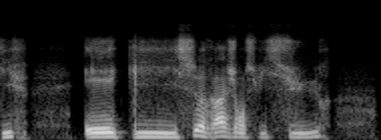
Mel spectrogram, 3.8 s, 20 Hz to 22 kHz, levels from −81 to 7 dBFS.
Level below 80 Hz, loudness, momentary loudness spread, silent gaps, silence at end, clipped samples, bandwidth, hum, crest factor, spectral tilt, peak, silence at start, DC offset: -58 dBFS; -17 LUFS; 14 LU; none; 0.55 s; under 0.1%; 7.8 kHz; none; 16 dB; -6.5 dB/octave; -2 dBFS; 0 s; under 0.1%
